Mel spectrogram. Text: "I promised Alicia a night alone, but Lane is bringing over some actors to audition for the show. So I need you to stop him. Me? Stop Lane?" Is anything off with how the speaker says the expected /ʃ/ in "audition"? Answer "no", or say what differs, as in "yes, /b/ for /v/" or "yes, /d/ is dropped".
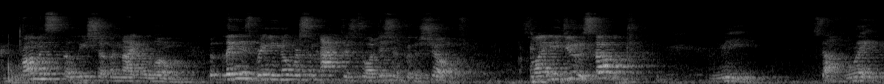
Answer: no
